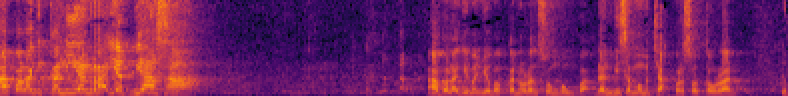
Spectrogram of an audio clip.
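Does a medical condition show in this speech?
No.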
